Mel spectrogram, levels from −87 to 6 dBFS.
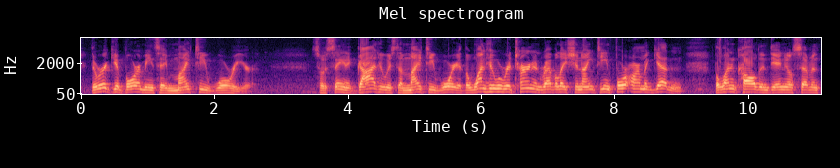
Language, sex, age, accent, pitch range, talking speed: English, male, 50-69, American, 125-160 Hz, 175 wpm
